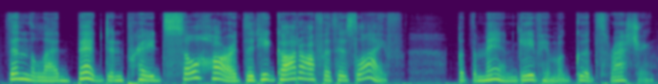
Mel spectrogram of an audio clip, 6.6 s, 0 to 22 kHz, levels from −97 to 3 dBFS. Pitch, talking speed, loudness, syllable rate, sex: 210 Hz, 210 wpm, -19 LUFS, 4.3 syllables/s, female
